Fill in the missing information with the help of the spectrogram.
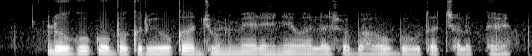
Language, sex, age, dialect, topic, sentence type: Hindi, male, 18-24, Marwari Dhudhari, agriculture, statement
